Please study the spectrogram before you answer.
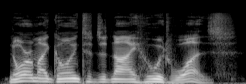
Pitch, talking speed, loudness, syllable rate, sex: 115 Hz, 220 wpm, -15 LUFS, 4.8 syllables/s, male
